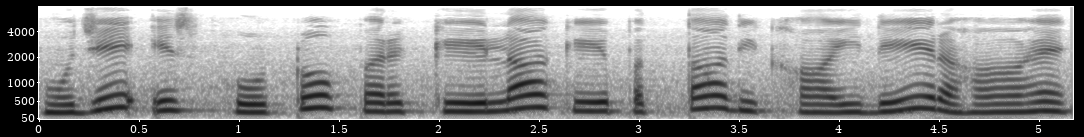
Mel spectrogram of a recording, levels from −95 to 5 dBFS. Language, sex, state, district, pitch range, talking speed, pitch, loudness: Hindi, female, Madhya Pradesh, Umaria, 220-290 Hz, 125 wpm, 240 Hz, -13 LUFS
